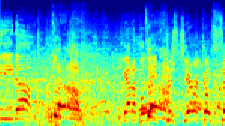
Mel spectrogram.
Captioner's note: wrestlers grunting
